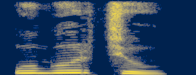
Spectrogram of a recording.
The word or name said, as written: ಉಗುರ್ಚು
